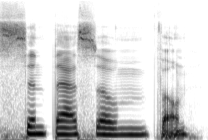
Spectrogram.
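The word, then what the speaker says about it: Sinthasomphone: His last name's really hard to pronounce. It's Synthasomphone.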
